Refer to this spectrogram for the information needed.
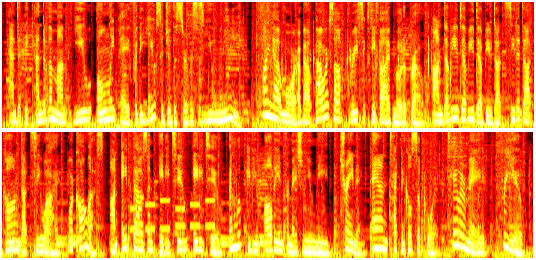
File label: Explainer Video; Cyta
